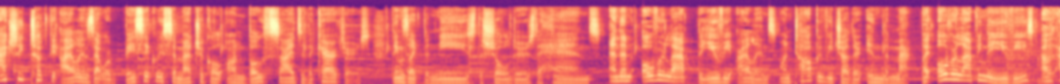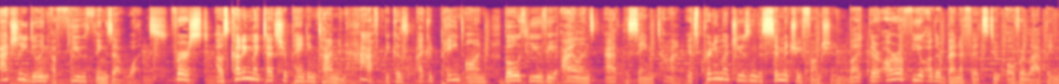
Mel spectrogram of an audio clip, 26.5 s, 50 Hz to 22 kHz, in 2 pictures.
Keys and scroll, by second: 0.8 ctrl+z, 1.0 ctrl+z, 8.2 ctrl+z, 8.7 ctrl+z, 8.8 ctrl+z, 14.8 ctrl+z.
